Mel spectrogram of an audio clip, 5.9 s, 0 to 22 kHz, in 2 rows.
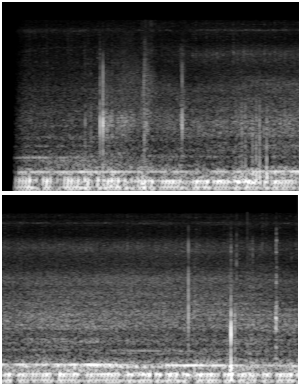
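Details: Audi B5 A4 AEB turbo petrol: vacuum delete cap blown off intake manifold; rough hunting idle with uneven stumbling beat, 10 mmHg vacuum, major power loss and misfires.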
